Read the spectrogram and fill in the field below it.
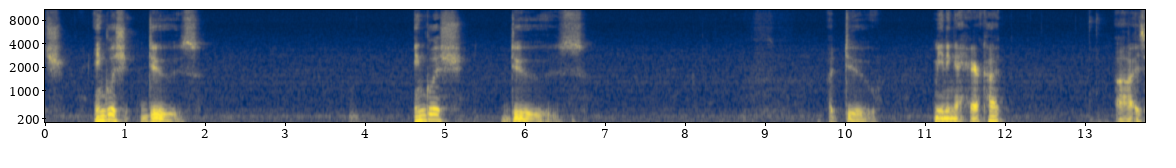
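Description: A man speaks calmly and thoughtfully into a close microphone, with pauses.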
